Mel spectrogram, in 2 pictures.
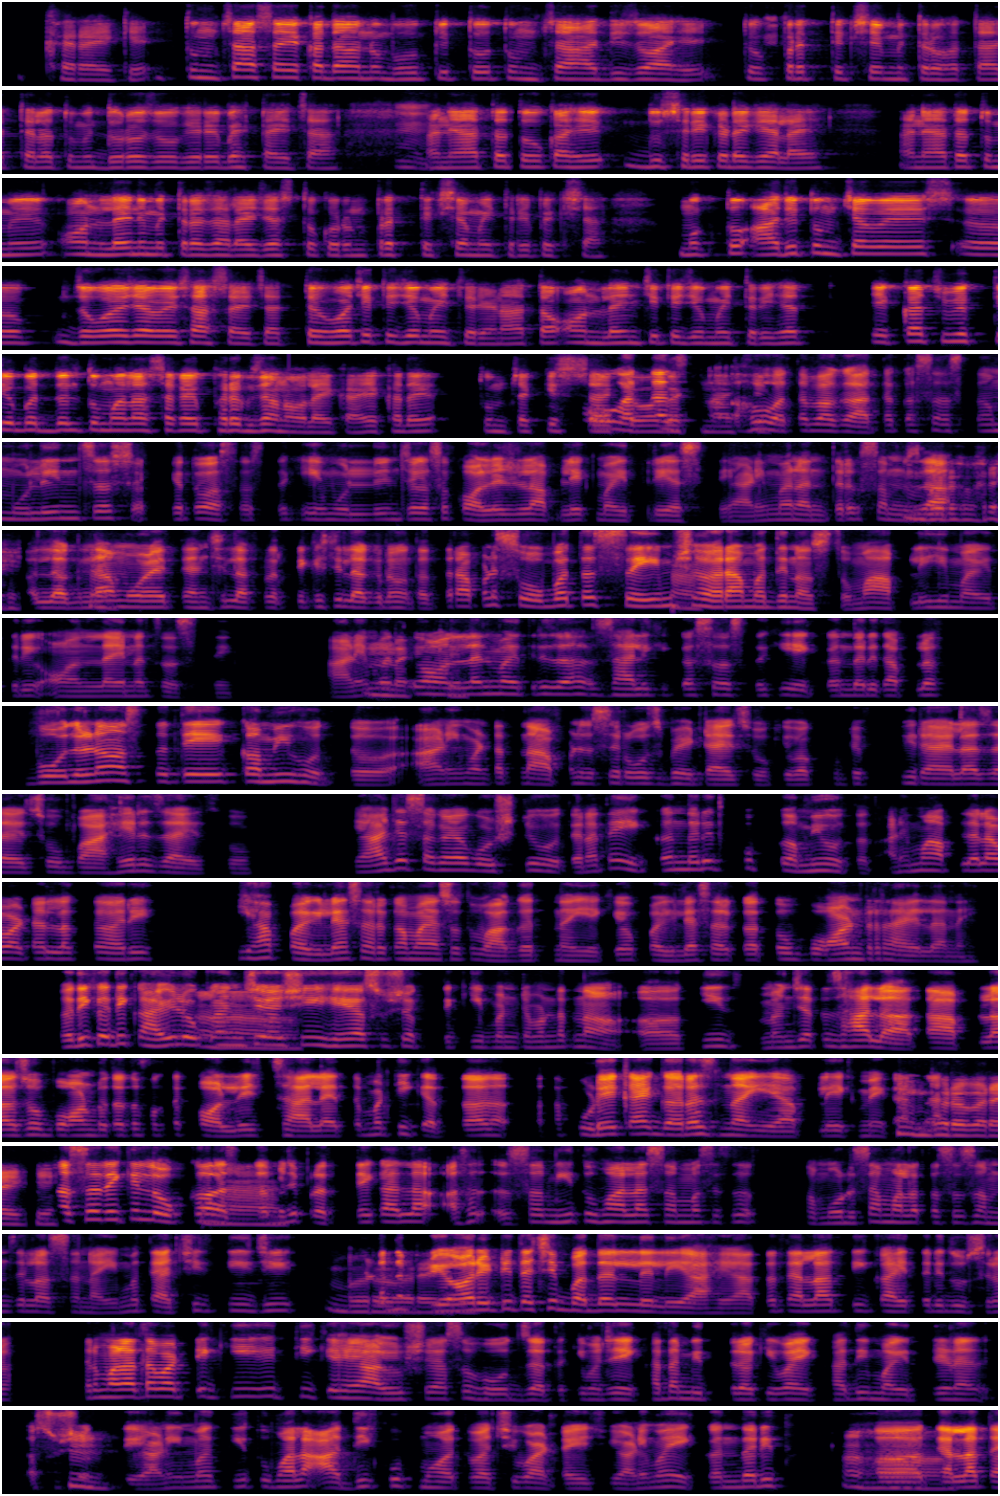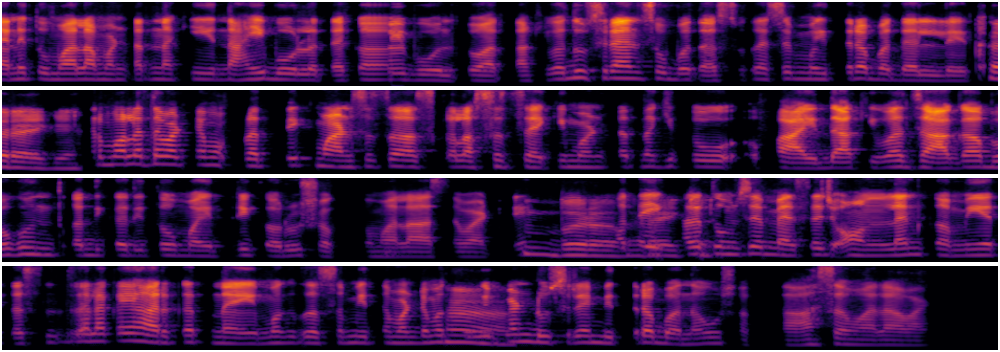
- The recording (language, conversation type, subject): Marathi, podcast, ऑनलाइन आणि प्रत्यक्ष मैत्रीतला सर्वात मोठा फरक काय आहे?
- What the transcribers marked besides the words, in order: other noise; laughing while speaking: "बरोबर आहे. हं"; other background noise; laughing while speaking: "हं"; in English: "प्रायोरिटी"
